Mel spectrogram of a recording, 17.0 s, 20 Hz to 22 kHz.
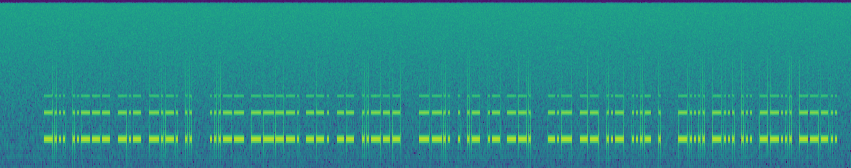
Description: Morse code, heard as a keyed tone, hand-sent with a bug key, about 28 wpm, 710 Hz. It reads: B2KCI 39GM2 ZEAAG KMUVE 6BS78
